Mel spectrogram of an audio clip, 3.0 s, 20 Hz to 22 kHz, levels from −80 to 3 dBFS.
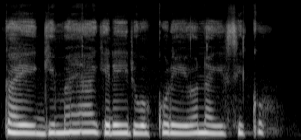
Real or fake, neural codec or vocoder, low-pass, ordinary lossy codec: fake; vocoder, 44.1 kHz, 128 mel bands, Pupu-Vocoder; 19.8 kHz; none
